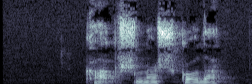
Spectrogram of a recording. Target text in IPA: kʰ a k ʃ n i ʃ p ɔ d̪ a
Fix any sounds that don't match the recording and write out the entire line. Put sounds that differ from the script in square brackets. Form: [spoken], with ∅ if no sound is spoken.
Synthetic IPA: kʰ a k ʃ n [a] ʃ [k] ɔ d̪ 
